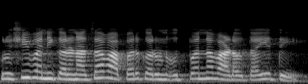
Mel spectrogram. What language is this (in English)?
Marathi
